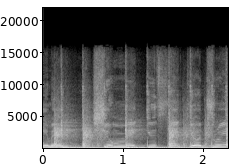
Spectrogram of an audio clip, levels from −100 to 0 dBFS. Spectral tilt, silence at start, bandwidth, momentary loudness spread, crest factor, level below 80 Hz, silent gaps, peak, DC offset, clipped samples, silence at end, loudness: -5.5 dB/octave; 0 s; 16 kHz; 3 LU; 16 dB; -22 dBFS; none; 0 dBFS; under 0.1%; under 0.1%; 0 s; -17 LUFS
